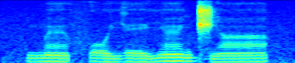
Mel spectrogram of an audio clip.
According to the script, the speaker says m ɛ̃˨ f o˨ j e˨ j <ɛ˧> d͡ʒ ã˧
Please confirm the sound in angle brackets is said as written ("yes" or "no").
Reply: no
